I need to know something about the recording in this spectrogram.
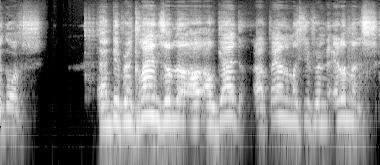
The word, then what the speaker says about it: Gad: But they have an ancient way of pronouncing Hebrew, and some of them pronounce the word Gad as Goth.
